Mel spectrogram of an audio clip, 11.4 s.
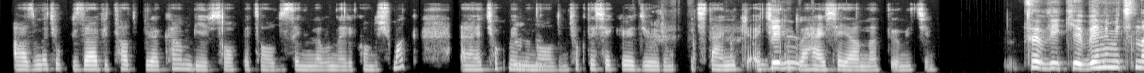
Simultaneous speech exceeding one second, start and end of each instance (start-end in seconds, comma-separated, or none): none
